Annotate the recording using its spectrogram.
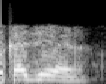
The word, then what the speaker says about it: коде: В генетическом коде. – Зарабатывайте деньги. – У меня здоровье. Да зачем мне? – Нет слова коде. Есть слово в генетическом коде. Ударение правильно ставьте.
